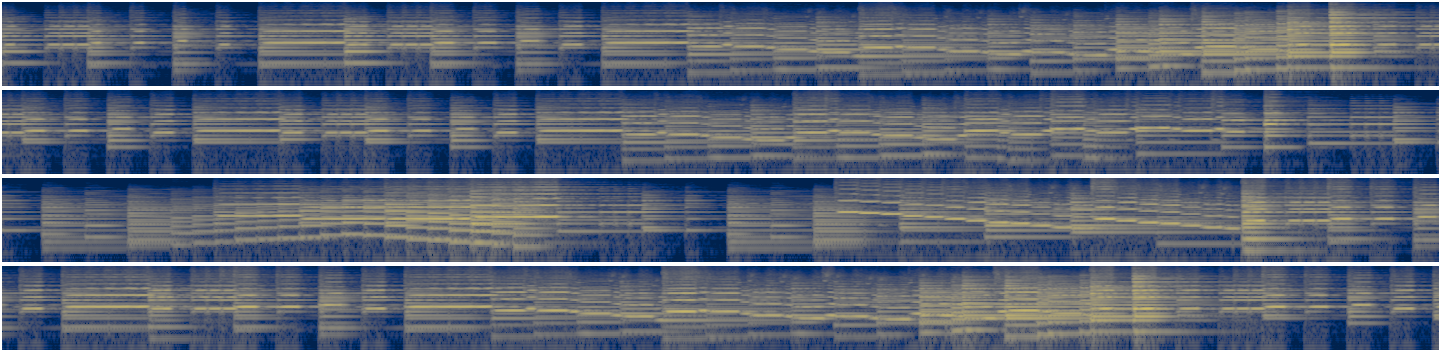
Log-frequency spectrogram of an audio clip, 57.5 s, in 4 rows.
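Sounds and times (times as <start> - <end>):
flute piece: 0.0 - 28.4, 30.0 - 57.4.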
